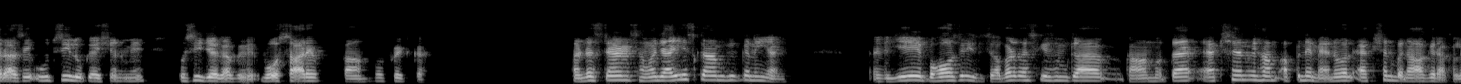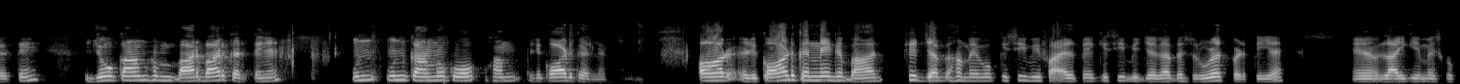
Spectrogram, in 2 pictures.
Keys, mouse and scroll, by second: 25.3 shift+click.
